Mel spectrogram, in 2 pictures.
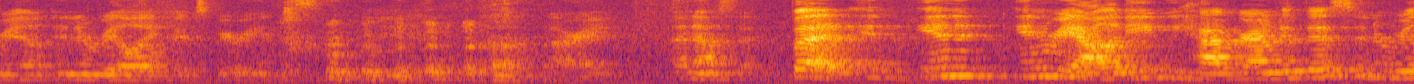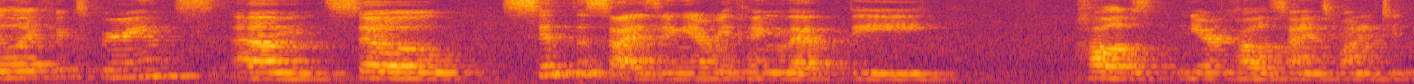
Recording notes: panel from New York Comic Con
